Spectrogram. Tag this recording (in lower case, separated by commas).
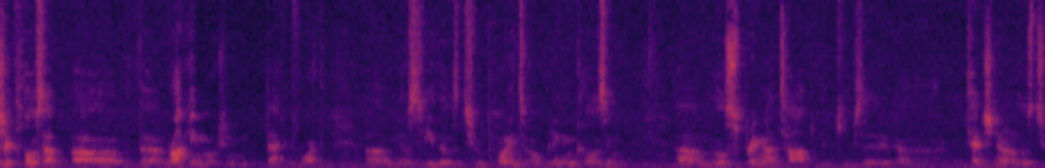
speech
